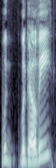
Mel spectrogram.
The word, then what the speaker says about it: Wegovy: and Wegovy. Is that... Did I pronounce it right? Mm-hmm.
